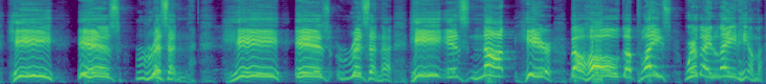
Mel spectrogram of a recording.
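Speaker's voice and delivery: very slow, stretched-out preacher's declaration; triumphant proclamation. Acted. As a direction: ring out each word, drawing it long.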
